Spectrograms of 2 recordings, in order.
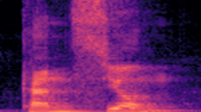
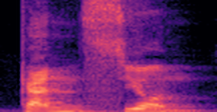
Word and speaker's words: canción: Canción, the song. We emphasize the end.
